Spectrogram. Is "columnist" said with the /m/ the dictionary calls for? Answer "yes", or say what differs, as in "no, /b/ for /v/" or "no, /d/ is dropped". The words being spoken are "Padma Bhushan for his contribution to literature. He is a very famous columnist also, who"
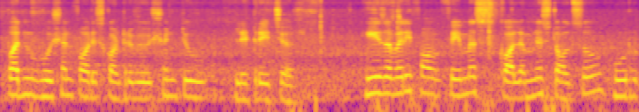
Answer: yes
